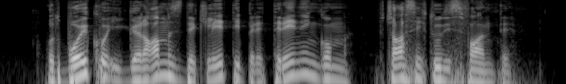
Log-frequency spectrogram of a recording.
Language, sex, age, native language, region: Slovenian, male, 18-29, Slovenian, Drava region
